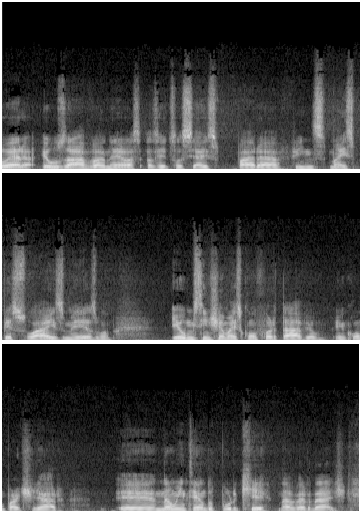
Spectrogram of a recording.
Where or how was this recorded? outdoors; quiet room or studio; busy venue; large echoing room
outdoors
